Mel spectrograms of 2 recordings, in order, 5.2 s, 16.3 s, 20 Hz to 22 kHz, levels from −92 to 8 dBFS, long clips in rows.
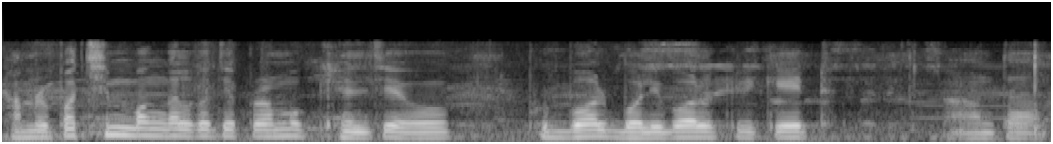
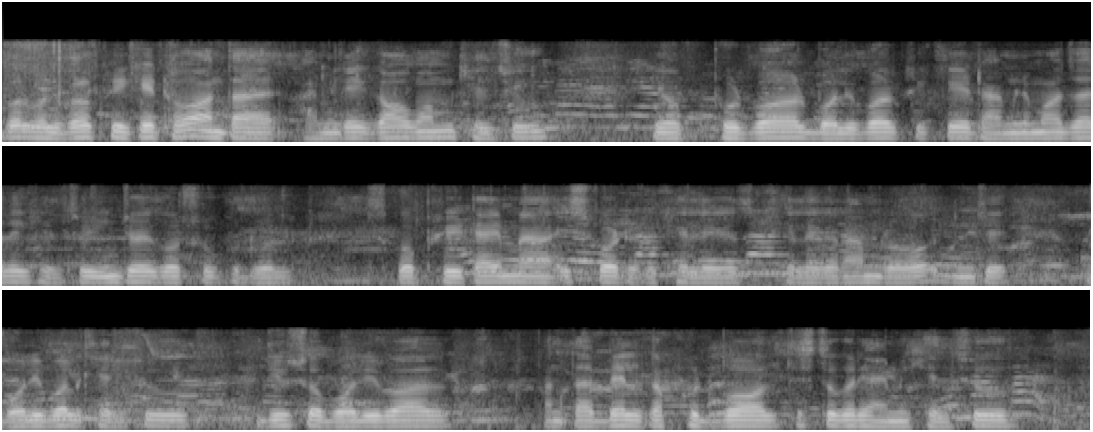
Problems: background sounds at intervals, background conversations at intervals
